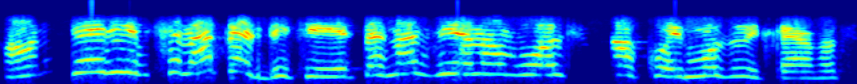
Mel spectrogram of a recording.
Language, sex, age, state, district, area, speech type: Kashmiri, female, 30-45, Jammu and Kashmir, Ganderbal, rural, conversation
